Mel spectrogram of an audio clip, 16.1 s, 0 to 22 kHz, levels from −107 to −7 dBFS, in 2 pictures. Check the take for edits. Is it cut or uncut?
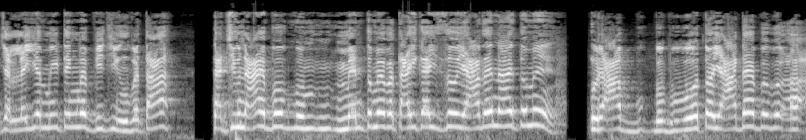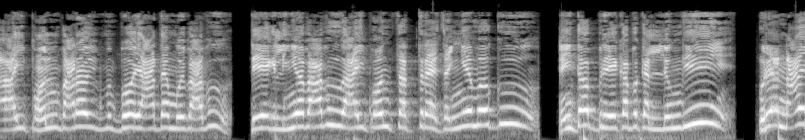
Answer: uncut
